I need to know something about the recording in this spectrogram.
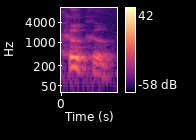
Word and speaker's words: Kaku: That's pronounced cuckoo. Cuckoo. Okay. Cuckoo. Pronounced cuckoo, okay?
